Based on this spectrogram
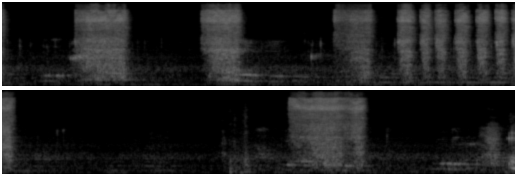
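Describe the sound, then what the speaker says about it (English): Hairspray misted onto a dancer's styled hair in bursts: several longer hisses, a rapid run of six short puffs, then another long spray, close and crisp with quiet pauses between. "Finish it off with some hairspray."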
